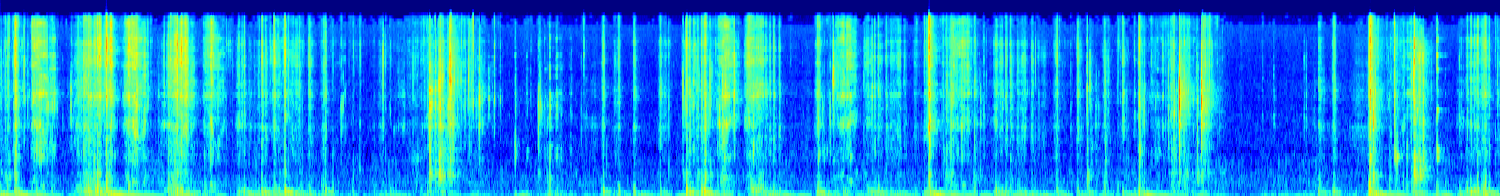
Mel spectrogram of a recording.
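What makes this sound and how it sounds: A metal blade scrapes along the edge of a dry, solid round white bar of soap held in the hand, shaving off white flakes. Each stroke makes a dry, bright, crackly scraping rasp that stops abruptly, with short quiet gaps between them.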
